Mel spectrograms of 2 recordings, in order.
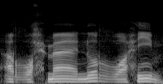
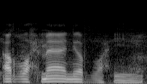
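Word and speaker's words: الرحمن الرحيم: Contoh misalnya kita membacanya ar-rahmanur rahim. Nah, ini kurang tepat, ini i'rab yang salah nih, harusnya kan ar-rahmanir rahim.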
